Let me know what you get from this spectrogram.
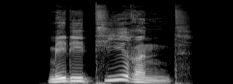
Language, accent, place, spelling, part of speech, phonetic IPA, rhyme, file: German, Germany, Berlin, meditierend, verb, [mediˈtiːʁənt], -iːʁənt, De-meditierend.ogg
- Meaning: present participle of meditieren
